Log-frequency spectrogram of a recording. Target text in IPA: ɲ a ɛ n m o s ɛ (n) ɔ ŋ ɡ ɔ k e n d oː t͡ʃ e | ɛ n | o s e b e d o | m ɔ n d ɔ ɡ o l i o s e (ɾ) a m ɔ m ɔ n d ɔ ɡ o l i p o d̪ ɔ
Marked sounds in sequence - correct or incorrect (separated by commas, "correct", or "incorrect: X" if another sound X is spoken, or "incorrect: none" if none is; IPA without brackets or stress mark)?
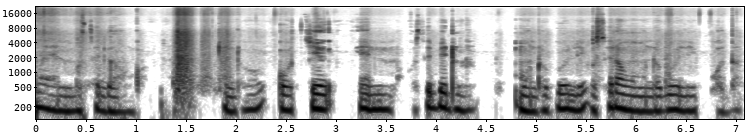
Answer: incorrect: d, correct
